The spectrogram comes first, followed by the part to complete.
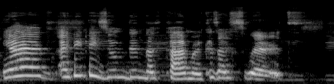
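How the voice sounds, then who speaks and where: Playful, high-voiced woman guest. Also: animated, moderate pace, bright, forceful tone, faint music behind, rough recording. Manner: playful, giggly. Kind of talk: casual livestream chat.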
